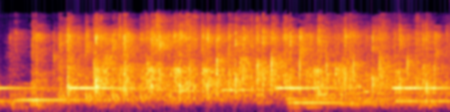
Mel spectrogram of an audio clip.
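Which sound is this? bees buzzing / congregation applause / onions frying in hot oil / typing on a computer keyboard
congregation applause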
